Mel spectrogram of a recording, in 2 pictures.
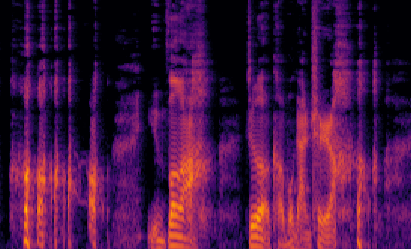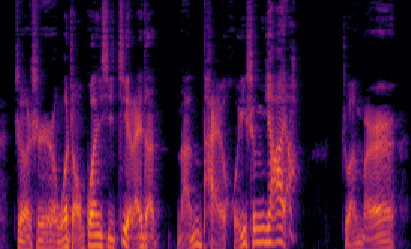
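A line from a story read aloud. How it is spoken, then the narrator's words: Hearty laughter. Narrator (Chinese): 把头哈哈笑道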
